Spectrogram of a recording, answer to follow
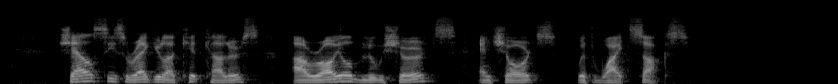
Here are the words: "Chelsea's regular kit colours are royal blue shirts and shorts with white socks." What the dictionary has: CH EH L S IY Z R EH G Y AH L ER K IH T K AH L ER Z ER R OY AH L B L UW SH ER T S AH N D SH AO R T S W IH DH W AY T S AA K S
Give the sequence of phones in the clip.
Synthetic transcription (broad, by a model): SH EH L S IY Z R EH G Y L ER K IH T K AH L ER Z ER R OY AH L B L UW SH ER T S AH N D SH AO R T S W IH DH W AY T S AA K S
